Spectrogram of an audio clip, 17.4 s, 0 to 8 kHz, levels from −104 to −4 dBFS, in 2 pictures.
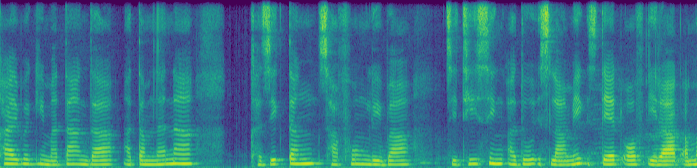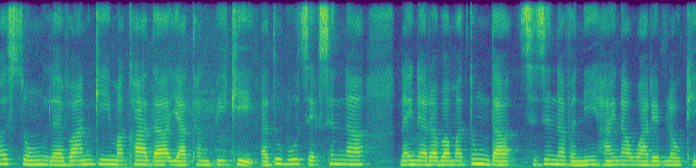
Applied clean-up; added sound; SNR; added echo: none; none; none; none.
